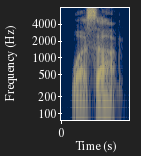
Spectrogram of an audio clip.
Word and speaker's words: WZUP: station with the call letters WZUP, pronounced What's up?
